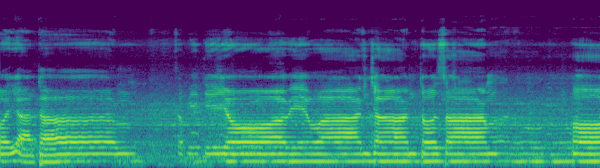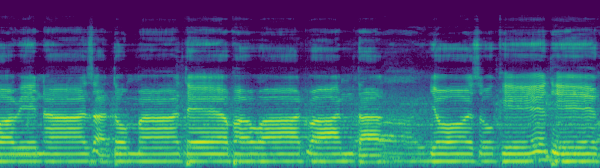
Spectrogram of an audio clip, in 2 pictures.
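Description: Buddhist monks chanting Pali blessing verses in a steady, sing-song recitation on a few held pitches, with a short pause about two seconds in.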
